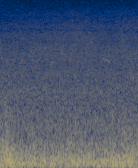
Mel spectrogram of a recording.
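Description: Strong wind blows outdoors beside a small creek in front of a municipal center, pounding the microphone with a constant, close, low rumbling roar and no speech.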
